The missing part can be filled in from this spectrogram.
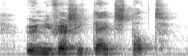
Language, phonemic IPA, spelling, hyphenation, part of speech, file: Dutch, /y.ni.vɛr.ziˈtɛi̯tˌstɑt/, universiteitsstad, uni‧ver‧si‧teits‧stad, noun, Nl-universiteitsstad.ogg
- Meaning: university town, college town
